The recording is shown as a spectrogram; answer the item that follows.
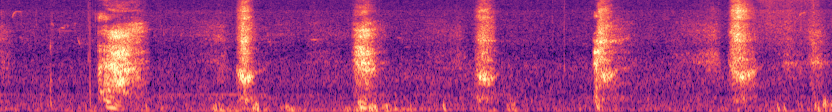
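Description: A man's hard, short exhales in a steady rhythm, one with each push-up, about one a second, six in all.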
